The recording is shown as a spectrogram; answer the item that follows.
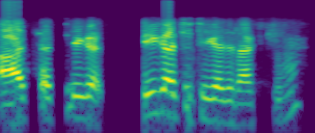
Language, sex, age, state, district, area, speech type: Bengali, male, 45-60, West Bengal, Paschim Medinipur, rural, conversation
